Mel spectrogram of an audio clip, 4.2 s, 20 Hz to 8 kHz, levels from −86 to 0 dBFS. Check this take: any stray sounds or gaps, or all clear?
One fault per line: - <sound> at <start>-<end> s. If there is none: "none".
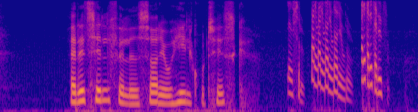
- chirp at 2.9-3.9 s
